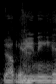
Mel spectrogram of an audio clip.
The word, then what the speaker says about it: Albini: Albini, yeah.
